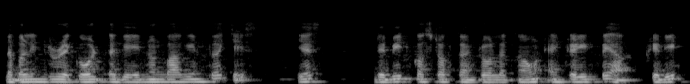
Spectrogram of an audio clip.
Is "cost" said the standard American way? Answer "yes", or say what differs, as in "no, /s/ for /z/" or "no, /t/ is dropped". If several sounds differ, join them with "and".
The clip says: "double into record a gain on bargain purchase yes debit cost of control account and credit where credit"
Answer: yes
